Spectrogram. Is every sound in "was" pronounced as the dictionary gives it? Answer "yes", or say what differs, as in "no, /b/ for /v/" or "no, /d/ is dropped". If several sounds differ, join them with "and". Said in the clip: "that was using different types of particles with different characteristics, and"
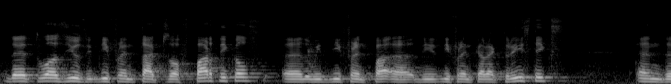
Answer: yes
